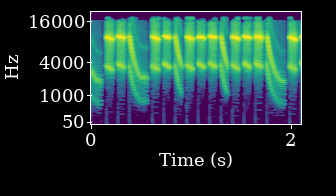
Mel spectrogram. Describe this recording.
HArd one shot bassline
